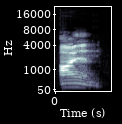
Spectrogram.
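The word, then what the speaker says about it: iron: असल में आदत बन गई है, मैं भी यहाँ पे गलत बोल रहा हूँ, इसको आयरन नहीं बोलते हैं, आयन बोलते हैं, आयन, ठीक है। तो आर इसमें साइलेंट होता है, आप समझिए।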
